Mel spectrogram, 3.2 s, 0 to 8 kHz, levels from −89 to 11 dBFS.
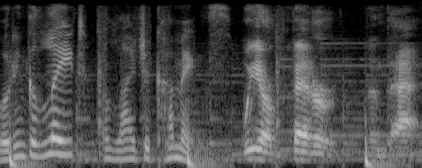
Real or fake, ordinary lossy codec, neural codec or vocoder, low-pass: real; AAC, 48 kbps; none; 7.2 kHz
